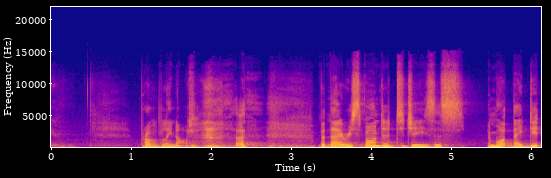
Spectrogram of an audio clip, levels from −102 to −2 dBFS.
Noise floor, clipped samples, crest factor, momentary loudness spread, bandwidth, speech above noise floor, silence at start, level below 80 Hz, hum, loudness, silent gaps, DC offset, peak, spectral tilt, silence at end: -53 dBFS; under 0.1%; 18 dB; 16 LU; 14 kHz; 32 dB; 1.15 s; -62 dBFS; none; -22 LUFS; none; under 0.1%; -4 dBFS; -5 dB/octave; 0 s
